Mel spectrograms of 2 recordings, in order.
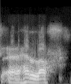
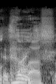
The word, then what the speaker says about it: Hällas: Is that how you pronounce it? – Not really. It's Hällas, but you can call us whatever you want. – Hällas. Okay, yeah, but yeah.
